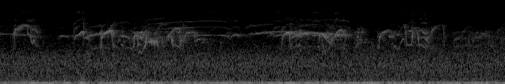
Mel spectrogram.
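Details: Flock of Brown-eared Bulbuls in Dunsan Grand Park: a drawn-out high whistle, then bursts of squeaky, wavering chirps from several birds over a constant low rumble.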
